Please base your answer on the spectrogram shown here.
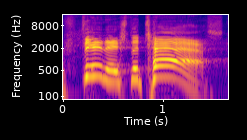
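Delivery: slow, loud, high command; preached charge. Real, not acted. Preacher commanding the church to finish, slow loud charge. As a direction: hammer each word as a charge.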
